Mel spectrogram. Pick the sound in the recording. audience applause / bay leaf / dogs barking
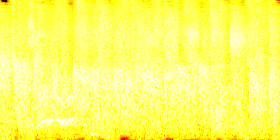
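audience applause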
